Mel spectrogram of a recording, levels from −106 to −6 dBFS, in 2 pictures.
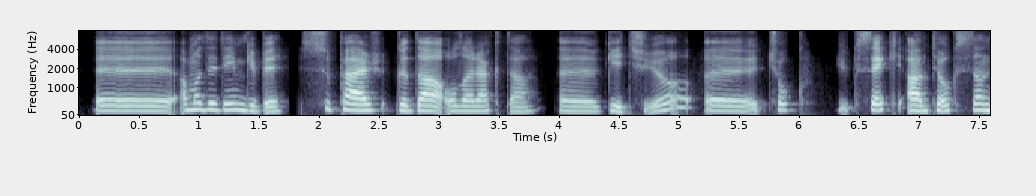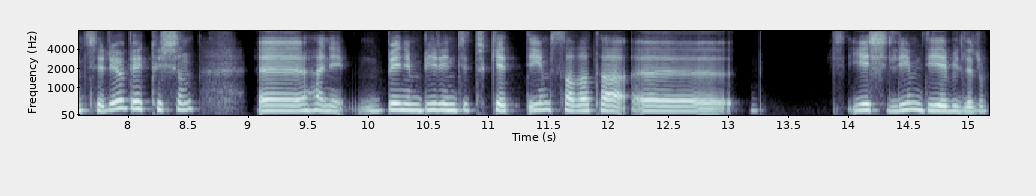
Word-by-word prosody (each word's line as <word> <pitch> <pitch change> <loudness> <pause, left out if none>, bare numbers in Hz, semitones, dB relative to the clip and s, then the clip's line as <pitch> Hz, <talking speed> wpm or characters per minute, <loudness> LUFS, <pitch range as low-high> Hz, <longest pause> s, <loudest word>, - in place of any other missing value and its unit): Eee, 190 -1 0
ama 230 +2 0
dediğim 225 -1 +1
gibi 175 -3 -2
süper 220 -4 +3
gıda 195 -2 +3
olarak 185 0 -3
da, 170 +6 -8 0.2
eee, 175 -2 -2
geçiyor. 205 - -4
Eee, 185 -2 -1
çok 220 -2 -7 0.2
yüksek 225 0 0
antioksidan 200 +2 +2
içeriyor 225 +6 +1
ve 260 -1 +4
kışın, 245 +1 -2 0.5
eee, 195 +1 +3
hani, 195 -5 -2
benim 220 +1 +2
1'inci 220 -1 +2
tükettiğim 220 +2 -1
salata, 205 -2 +1
eee, 185 +6 -1 0.2
bı 200 - -16 0.8
yeşilliğim 220 0 +1
diyebilirim. 185 -2 +1
205 Hz, 105 wpm, -23 LUFS, 190-225 Hz, 0.8 s, ve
